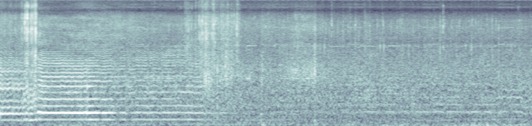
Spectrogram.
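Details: Bumblebee resembling a Japanese Bombus species, visiting rhododendron flowers for pollen: a loud, low, steady droning hum with rich overtones for nearly three seconds, then a quieter, fainter buzz continuing in the background.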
